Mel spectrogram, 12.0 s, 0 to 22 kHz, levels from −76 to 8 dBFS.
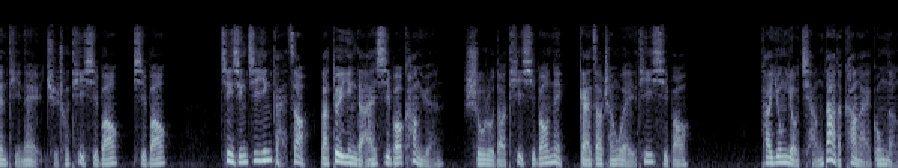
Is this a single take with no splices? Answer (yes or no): no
